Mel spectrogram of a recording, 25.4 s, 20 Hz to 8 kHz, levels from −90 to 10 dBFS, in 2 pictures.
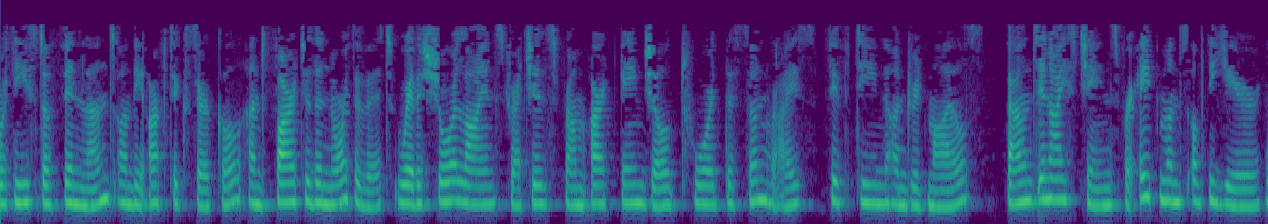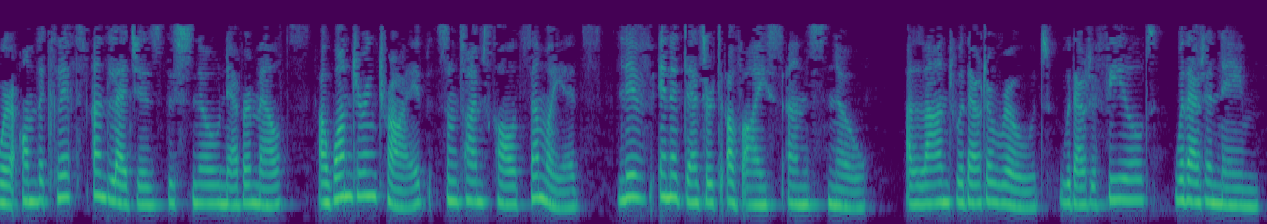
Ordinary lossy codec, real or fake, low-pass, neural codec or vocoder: MP3, 24 kbps; real; 7.2 kHz; none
